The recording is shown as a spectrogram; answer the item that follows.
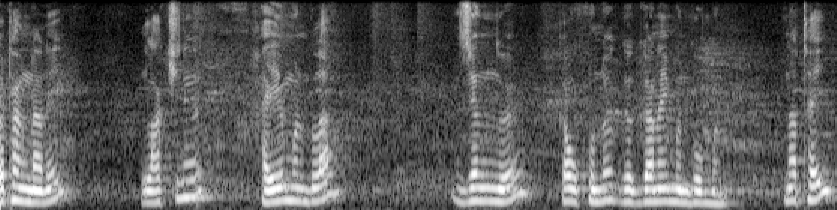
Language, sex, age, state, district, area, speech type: Bodo, male, 60+, Assam, Chirang, rural, spontaneous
